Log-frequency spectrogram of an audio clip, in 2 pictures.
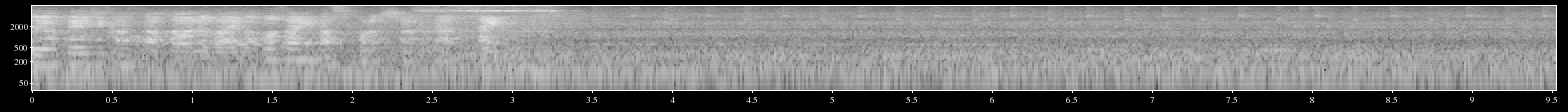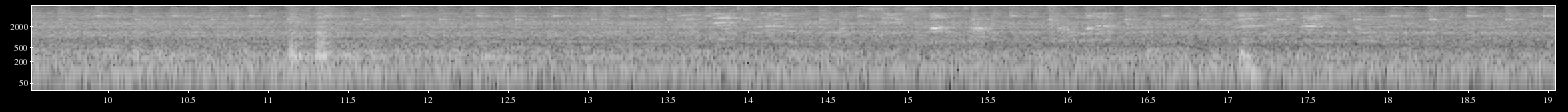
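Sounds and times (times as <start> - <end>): train wheels rumbling on rail: 0.0 - 19.0
train bump: 11.0 - 18.0.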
